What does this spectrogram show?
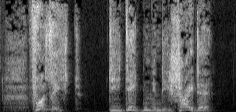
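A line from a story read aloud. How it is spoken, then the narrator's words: Hissed warning. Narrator (German): zischte Porthos warnend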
